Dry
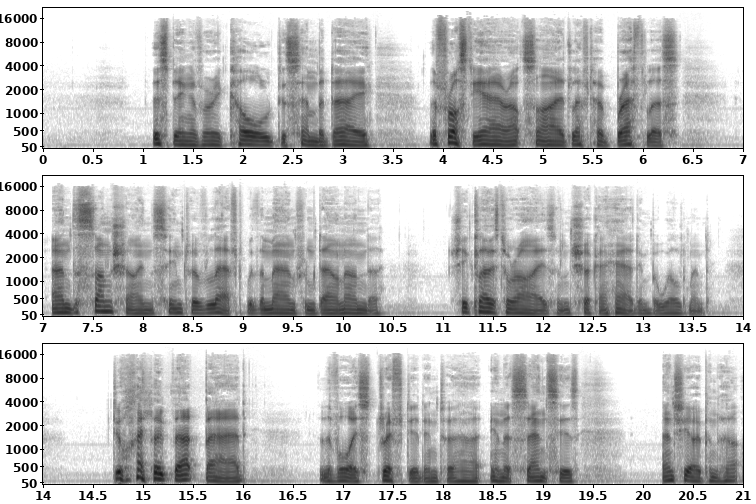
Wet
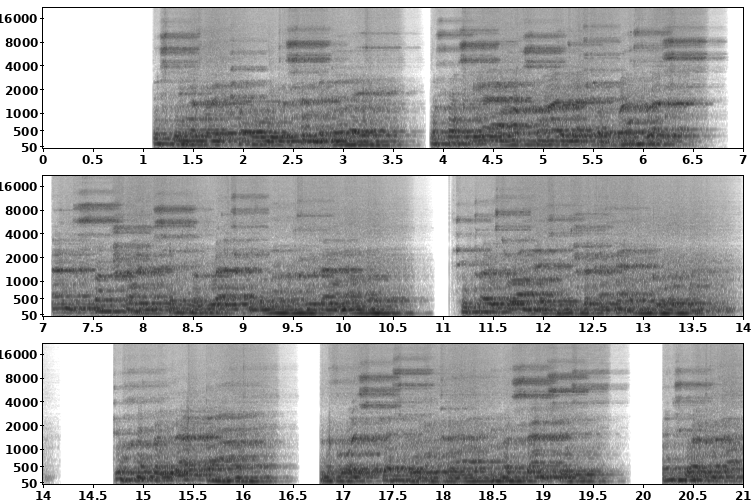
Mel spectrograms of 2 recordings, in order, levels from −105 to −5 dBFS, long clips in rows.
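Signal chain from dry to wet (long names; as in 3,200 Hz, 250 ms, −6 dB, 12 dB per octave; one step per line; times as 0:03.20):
rippled gain that drifts along the octave scale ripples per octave 1.6, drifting +1.1 Hz, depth 23 dB
reverb reduction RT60 1.7 s
mains-hum notches 60/120/180/240/300/360/420/480/540/600 Hz
bit reduction 7 bits
reversed playback
downward compressor 12 to 1, threshold −28 dBFS, peak gain reduction 17.5 dB
reversed playback
noise gate with hold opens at −36 dBFS
upward compression, threshold −47 dBFS
parametric band 3,000 Hz −13 dB 0.56 octaves
soft clipping −28 dBFS, distortion −15 dB
on a send: single-tap delay 192 ms −18 dB
on the sum: reverb whose tail is shaped and stops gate 350 ms flat, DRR −2.5 dB
level +4.5 dB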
